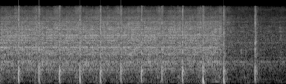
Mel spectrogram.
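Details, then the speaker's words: Mahindra Maxximo common-rail diesel with starting problem, injectors removed and tested in open after DRV on common rail replaced; sharp even ticks about 3.5 per second while cranking: normal injector spray. "Injector நல்லாவே spray ஆகுது."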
